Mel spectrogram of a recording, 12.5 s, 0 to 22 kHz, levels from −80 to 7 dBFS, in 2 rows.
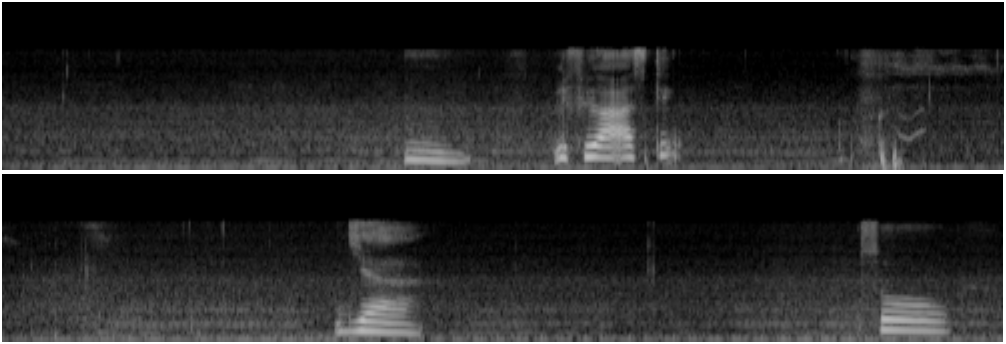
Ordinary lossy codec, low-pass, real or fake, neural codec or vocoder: none; none; real; none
